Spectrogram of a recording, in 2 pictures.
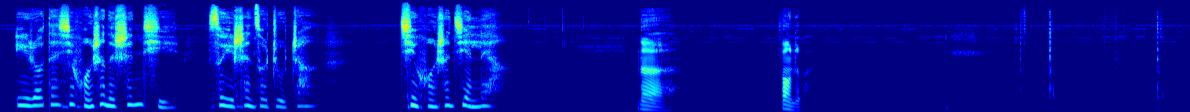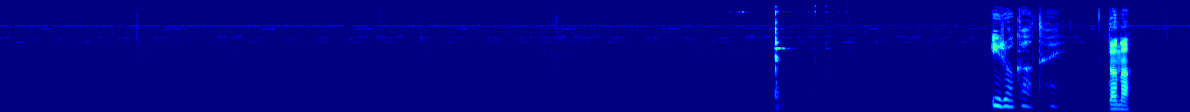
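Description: A young woman speaks calmly and apologetically, close by.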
